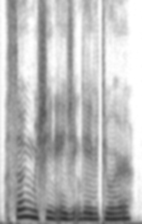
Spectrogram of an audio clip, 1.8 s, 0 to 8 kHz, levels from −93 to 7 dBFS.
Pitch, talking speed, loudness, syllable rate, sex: 215 Hz, 270 wpm, -14 LUFS, 7.5 syllables/s, female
